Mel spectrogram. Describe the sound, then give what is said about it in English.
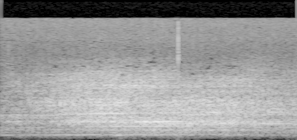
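A heavy army truck engine rumbles steadily as the truck slowly backs up to a schooner tied up at the dock in the town of Zamboanga in Mindanao, the drone swelling a little in the middle, with no voices. “An army truck is backing up to the schooner Spindrift, tied up at the dock at the town of Zamboanga in Mindanao.”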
